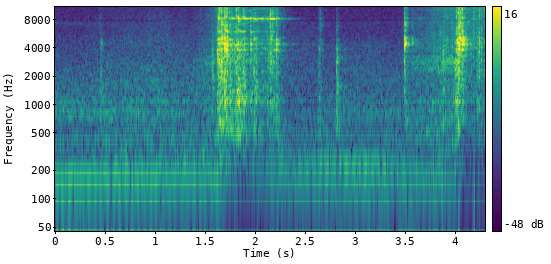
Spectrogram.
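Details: 1960-70s John Deere push mower saved from scrap, single-cylinder engine just started before an oil change: steady low hum with even firing and a few metallic rattles; running smoothly and healthy.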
